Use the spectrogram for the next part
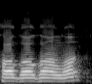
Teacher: क ख ग घ ङ, ये आपके कंठ या कंठस्थ होते हैं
